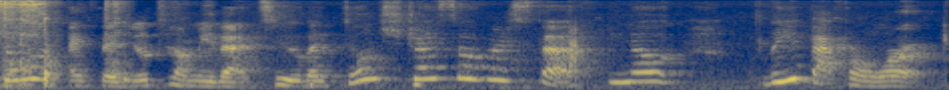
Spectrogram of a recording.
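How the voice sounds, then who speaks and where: Noticeable noise sits in the background. Against it, a woman talks at a moderate speed. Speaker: teacher and crafter. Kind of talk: casual chat. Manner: calm.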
